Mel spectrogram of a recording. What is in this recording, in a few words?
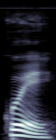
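"gui", Mandarin Chinese, fourth tone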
